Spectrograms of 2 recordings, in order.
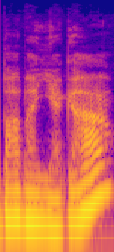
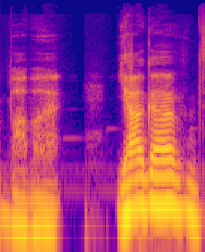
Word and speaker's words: Baba Yaga: of the uh the witch or witches called Baba Yaga or Baba Yaga different people pronounce it different ways but you can just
